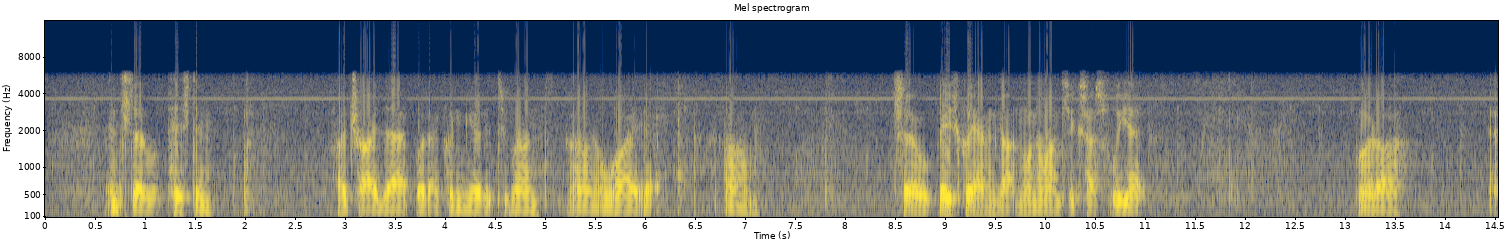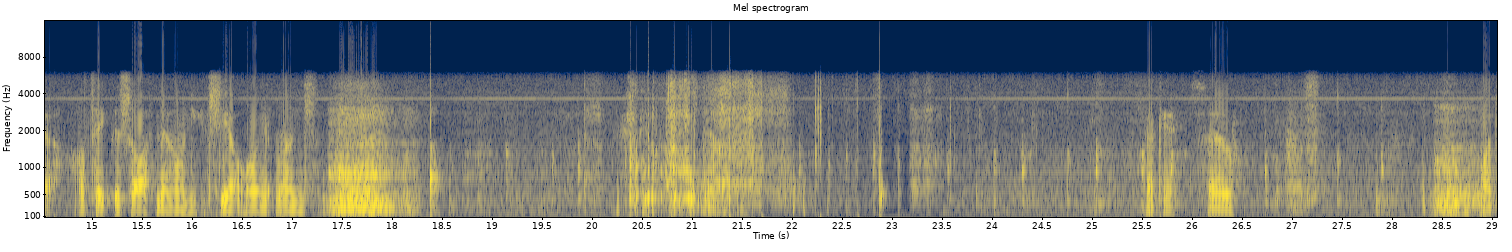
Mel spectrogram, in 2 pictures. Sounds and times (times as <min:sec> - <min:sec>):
Speech: 0:00.6 - 0:01.7, 0:02.9 - 0:06.2, 0:06.8 - 0:07.2, 0:08.5 - 0:11.0, 0:13.1 - 0:13.6, 0:14.4 - 0:17.3, 0:25.5 - 0:26.5.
